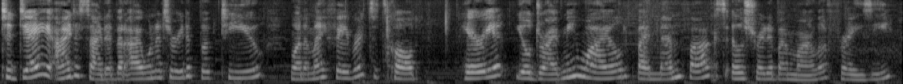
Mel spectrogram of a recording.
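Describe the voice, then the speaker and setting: A woman's voice: on the high side, lively intonation, normal speed, darkish tone. A woman reading a picture book aloud for children, narrating and speaking to her young listeners directly. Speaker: storybook reader.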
